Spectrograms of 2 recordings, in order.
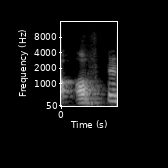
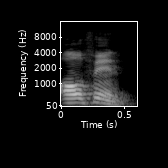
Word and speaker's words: often: ऑफ्टन नहीं होगा, OFTEN है, इसका मतलब ऑफन।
